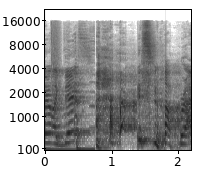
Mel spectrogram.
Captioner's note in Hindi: हँसता है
